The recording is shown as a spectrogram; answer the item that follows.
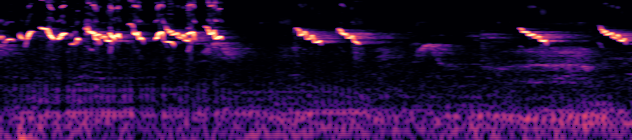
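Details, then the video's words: Lemon-bellied white-eye, the kecial kuning of Lombok, Indonesia, in 'ciak ciak' song used as a lure for caged birds. Fast, bright twittering in the first second and a half, then spaced pairs of high downward-sliding chirps. "Ciak Ciak Kecial Kuning Joss Ampuh Bikin Kecial Rajin Bunyi"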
